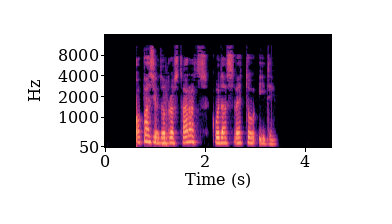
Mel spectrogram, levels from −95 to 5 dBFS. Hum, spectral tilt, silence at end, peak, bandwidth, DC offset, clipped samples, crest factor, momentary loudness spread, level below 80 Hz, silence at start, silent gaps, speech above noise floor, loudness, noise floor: none; -6 dB/octave; 1.1 s; 0 dBFS; 11 kHz; under 0.1%; under 0.1%; 18 dB; 9 LU; -58 dBFS; 0.6 s; 2.10-2.15 s; over 73 dB; -18 LUFS; under -90 dBFS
